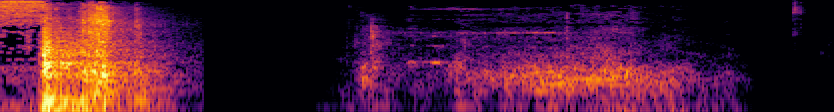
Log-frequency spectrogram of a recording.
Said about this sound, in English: The keypad scanner beeped, the door slid open, and my jaw hit the ground.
